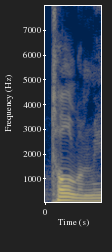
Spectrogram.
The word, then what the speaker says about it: Ptolemy: Just put Ptolemy, or Ptolemy, that's how you pronounce it, yeah.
